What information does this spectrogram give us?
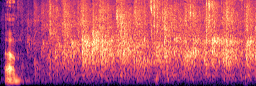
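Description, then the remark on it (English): An audience claps steadily in a dense, sustained wash of applause, loud and even throughout, with a brief voice at the very start. “Y'all keep clapping, us politicians just keep talking.”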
